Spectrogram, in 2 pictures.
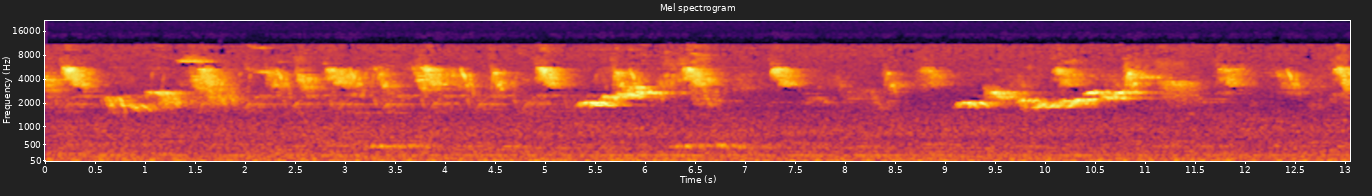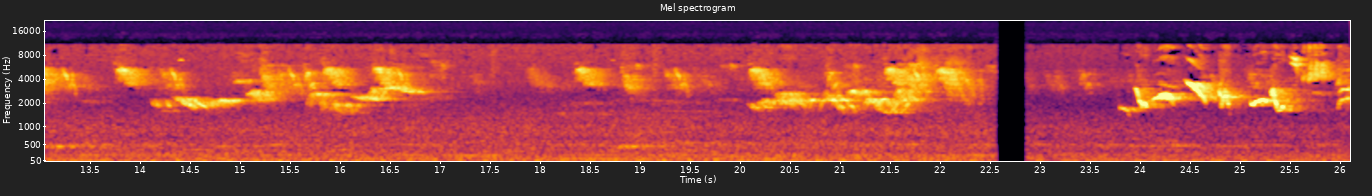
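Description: Birdsong: short high chirps repeating about twice a second, with lower warbling phrases every few seconds. The sound cuts out for a moment about three-quarters of the way through.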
